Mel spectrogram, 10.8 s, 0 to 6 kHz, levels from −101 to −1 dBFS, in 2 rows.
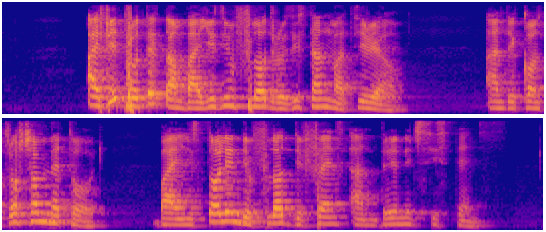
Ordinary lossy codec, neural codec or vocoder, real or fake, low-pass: none; none; real; 5.4 kHz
